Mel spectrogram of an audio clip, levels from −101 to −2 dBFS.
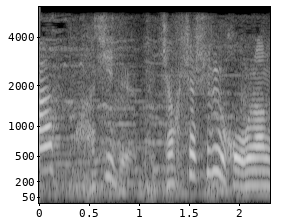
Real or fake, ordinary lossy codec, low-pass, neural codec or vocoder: real; AAC, 32 kbps; 5.4 kHz; none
